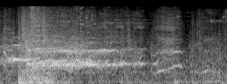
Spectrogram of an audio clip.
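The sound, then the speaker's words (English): A loud tire skid screeches with a wavering squeal over rough, noisy crashing as a truck crashes into an enormous stone, the screech easing off toward the end. “he crashes the Gyro Express”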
